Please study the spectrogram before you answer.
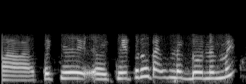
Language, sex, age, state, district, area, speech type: Sindhi, female, 30-45, Delhi, South Delhi, urban, conversation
